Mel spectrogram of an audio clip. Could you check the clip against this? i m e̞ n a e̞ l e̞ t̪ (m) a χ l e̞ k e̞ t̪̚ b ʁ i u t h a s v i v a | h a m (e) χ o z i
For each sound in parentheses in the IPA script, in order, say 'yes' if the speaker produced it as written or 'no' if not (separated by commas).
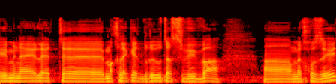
yes, yes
